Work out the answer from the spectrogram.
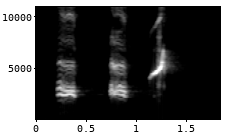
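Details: Orange-headed thrush (anis cendana) kept as a contest bird, in gacor mapan form. Three separate harsh, rich chattering notes about half a second apart. The last one is thinner and slides upward. Nothing else is heard.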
